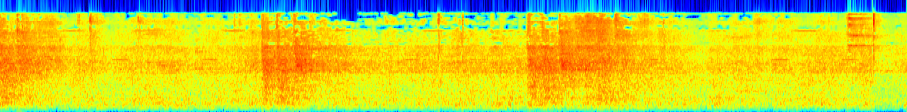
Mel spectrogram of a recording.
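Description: EKO full-electric CNC servo press brake bending thin sheet metal amid steady machine noise, with three louder swells about two and a half seconds apart as the ram makes its strokes.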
